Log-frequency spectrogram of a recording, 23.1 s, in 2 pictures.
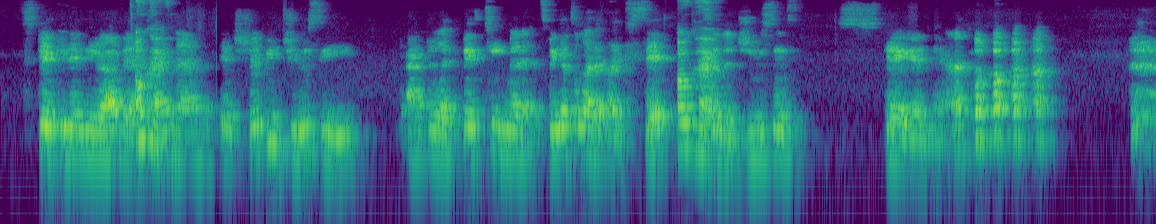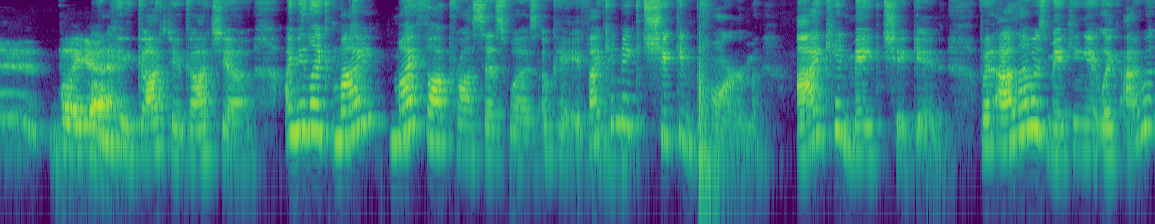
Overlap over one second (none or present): none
